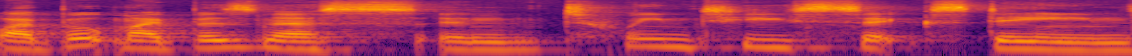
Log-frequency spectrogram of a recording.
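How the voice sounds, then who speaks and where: A woman speaks in a New Zealand accent with a fairly low pitch. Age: 40s. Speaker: fitness coach. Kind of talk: interview.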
